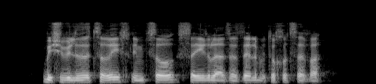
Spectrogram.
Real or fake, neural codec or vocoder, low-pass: real; none; 7.2 kHz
